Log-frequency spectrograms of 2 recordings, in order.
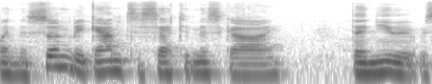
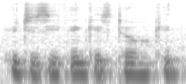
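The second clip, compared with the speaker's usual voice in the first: ordinary delivery, nothing marked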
